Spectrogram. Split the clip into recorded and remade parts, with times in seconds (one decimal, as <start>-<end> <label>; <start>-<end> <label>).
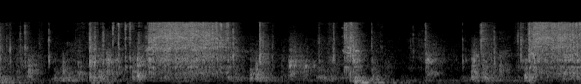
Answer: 0.0-5.8 recorded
